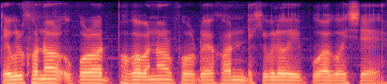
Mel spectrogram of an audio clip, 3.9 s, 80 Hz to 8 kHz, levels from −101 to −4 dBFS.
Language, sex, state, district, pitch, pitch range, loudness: Assamese, male, Assam, Sonitpur, 110 Hz, 110-120 Hz, -18 LUFS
